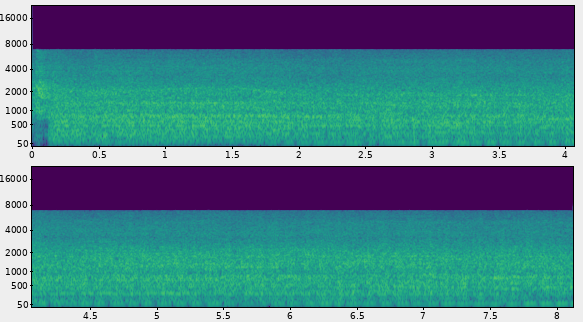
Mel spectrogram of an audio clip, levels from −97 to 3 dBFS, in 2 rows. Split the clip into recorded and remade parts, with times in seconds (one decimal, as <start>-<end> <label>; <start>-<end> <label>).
0.0-2.4 recorded; 2.4-4.4 remade; 4.4-5.4 recorded; 5.4-6.4 remade; 6.4-8.1 recorded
